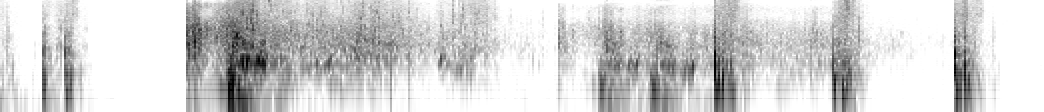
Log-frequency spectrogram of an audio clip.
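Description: Water splashes as someone wades and swims.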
